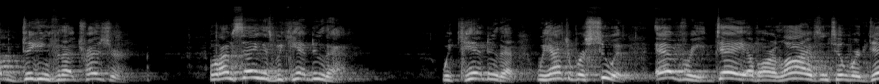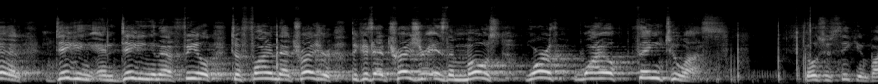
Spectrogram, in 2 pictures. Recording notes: Preached at Mckee Road Baptist Church in Bakersfield, Ca.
